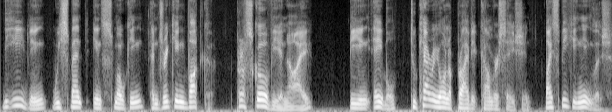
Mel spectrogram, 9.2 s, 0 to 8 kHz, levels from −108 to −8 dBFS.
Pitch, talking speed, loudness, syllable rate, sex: 115 Hz, 150 wpm, -18 LUFS, 5.1 syllables/s, male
